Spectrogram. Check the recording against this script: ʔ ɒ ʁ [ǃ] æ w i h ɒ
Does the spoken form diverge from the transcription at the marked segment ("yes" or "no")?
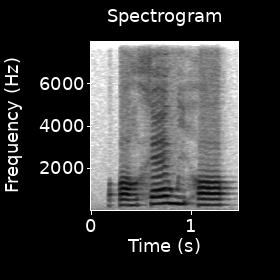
yes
